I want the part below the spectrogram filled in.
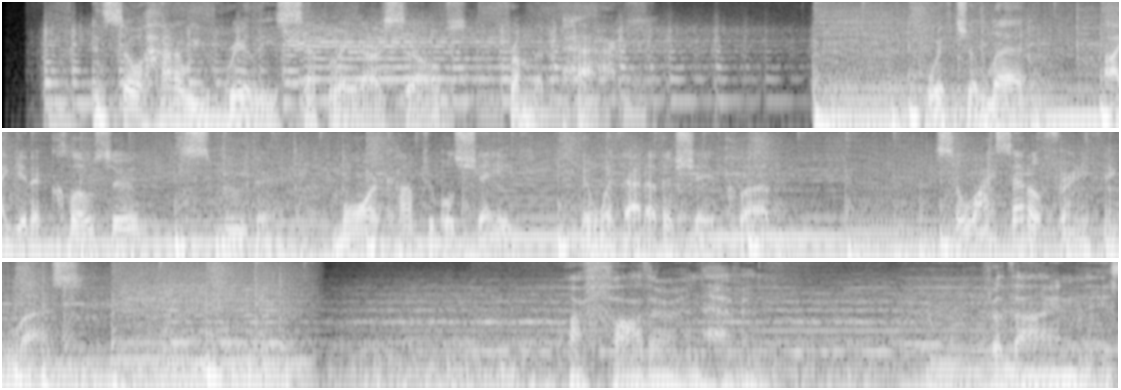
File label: Voiceover Commercial Narrative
